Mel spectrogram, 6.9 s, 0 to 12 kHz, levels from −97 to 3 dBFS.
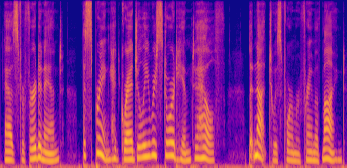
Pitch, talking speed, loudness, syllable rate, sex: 190 Hz, 165 wpm, -18 LUFS, 4.6 syllables/s, female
